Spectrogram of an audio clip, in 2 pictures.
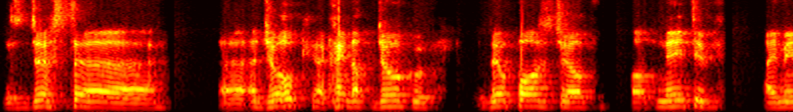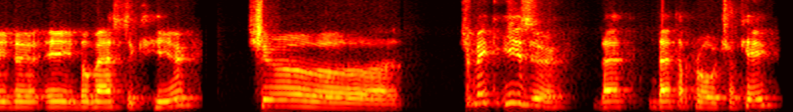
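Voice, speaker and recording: A Portuguese-accented man, a native Portuguese speaker, demos his project on a video call. His voice sits a little high and he talks slowly. He stops and restarts often and keeps checking in with "okay?". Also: muffled recording. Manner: halting, repeats words, ends points with "okay?". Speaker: contest winner presenting his project. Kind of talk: screen-share demo in an online meetup.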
